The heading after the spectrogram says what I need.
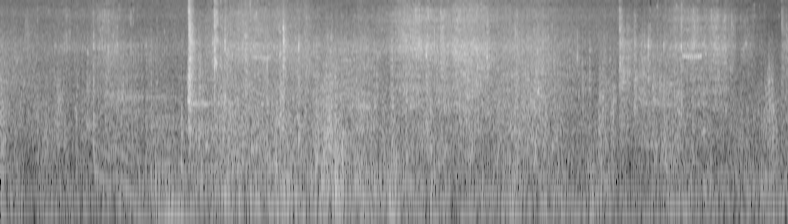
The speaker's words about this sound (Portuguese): Arruma uma posição confortável aí para você não enjoar, porque o mar tá agitado.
